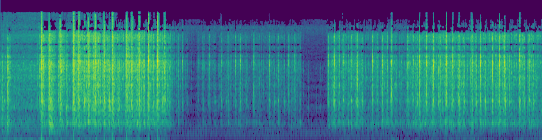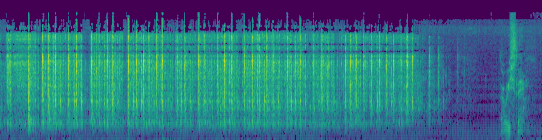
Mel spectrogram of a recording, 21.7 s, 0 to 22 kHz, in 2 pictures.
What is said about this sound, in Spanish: Una máquina de escribir Remington del año 1935, donde yo aprendí también a escribir abuela dedos, y que es el resultado sorprendente de una ingeniosa mentalidad que inventó algo que nadie creía que fuera a funcionar.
